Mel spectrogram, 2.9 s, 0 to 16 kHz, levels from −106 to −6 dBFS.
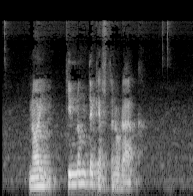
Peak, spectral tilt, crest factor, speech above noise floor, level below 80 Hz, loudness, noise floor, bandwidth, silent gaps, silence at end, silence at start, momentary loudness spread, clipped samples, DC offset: -8 dBFS; -8 dB/octave; 18 dB; 34 dB; -64 dBFS; -25 LUFS; -59 dBFS; 11.5 kHz; none; 0.8 s; 0.45 s; 8 LU; under 0.1%; under 0.1%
